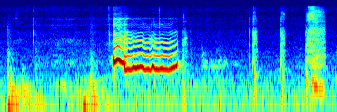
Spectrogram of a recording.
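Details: Kohaku, a Chihuahua, gives a drawn-out, wavering, talking-like whine in a cute voice, asking for its ball to be fetched.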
